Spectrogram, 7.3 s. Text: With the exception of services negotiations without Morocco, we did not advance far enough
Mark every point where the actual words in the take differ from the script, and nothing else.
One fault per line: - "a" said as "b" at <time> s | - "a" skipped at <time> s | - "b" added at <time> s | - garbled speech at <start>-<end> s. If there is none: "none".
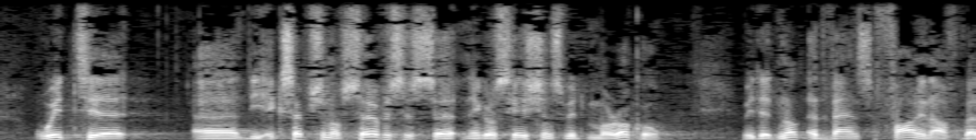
- "without" said as "with" at 4.2 s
